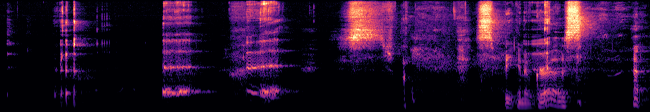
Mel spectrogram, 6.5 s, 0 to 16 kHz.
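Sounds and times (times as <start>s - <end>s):
loud drawn-out gurgling burp: 0.6s - 3.0s, 5.2s - 5.7s
speech: 5.0s - 6.4s.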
